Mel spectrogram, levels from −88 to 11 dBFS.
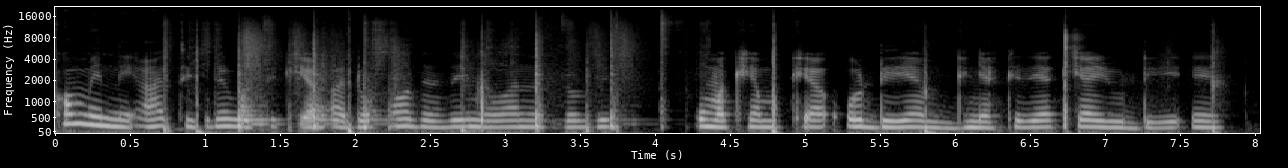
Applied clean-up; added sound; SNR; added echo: neural mask model RNNoise.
